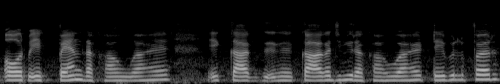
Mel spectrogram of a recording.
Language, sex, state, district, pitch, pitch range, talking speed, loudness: Hindi, female, Chhattisgarh, Bilaspur, 190 Hz, 185-200 Hz, 190 wpm, -28 LUFS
